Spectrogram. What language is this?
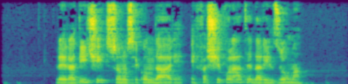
Italian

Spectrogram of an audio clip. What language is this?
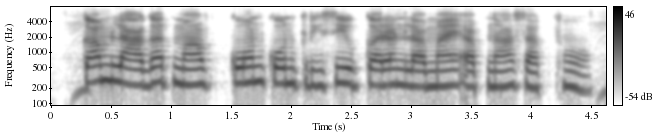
Chhattisgarhi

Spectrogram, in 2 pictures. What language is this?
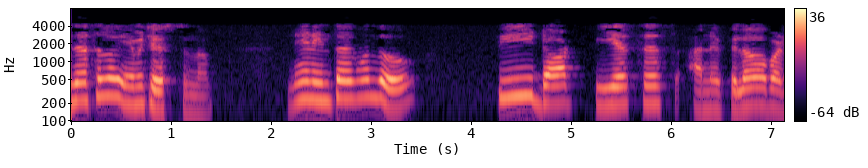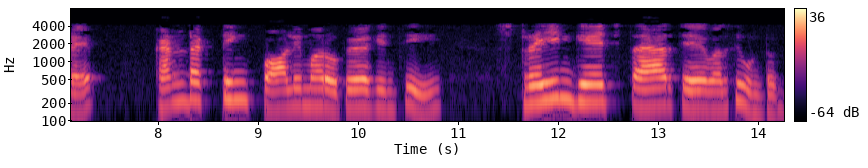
Telugu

